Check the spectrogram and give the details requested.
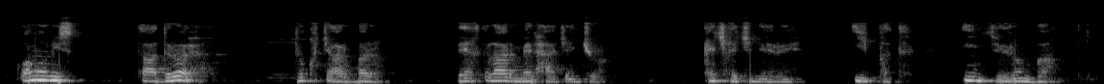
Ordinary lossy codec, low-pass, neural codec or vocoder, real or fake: Opus, 16 kbps; 7.2 kHz; none; real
